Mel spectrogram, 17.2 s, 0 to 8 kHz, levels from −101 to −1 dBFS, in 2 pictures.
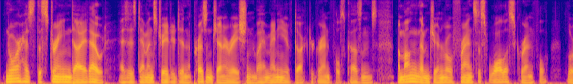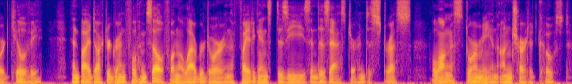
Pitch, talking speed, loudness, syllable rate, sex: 80 Hz, 175 wpm, -20 LUFS, 5.3 syllables/s, male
